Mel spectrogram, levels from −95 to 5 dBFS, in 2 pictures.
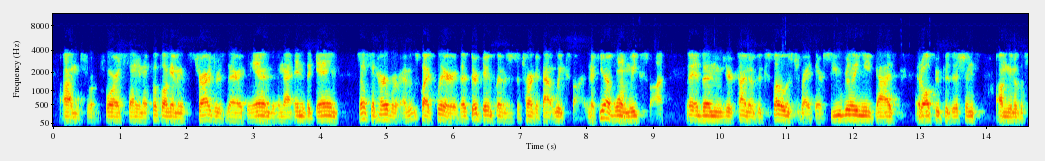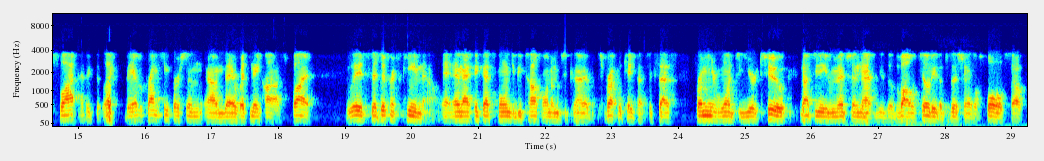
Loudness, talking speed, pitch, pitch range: -18 LUFS, 250 wpm, 100 Hz, 95-105 Hz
